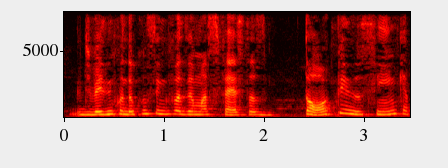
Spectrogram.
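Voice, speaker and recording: A woman's fairly high, somewhat breathy voice shows ordinary pitch variation and holds a moderate pace. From Brazil, Espírito Santo (Vila Velha). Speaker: papercraft party-decor maker. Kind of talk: instagram live tutorial talk. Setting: live stream at home.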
